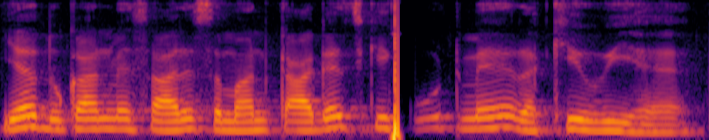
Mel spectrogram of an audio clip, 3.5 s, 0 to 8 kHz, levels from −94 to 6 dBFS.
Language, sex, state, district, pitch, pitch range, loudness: Hindi, male, Jharkhand, Deoghar, 160 Hz, 145-175 Hz, -24 LUFS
